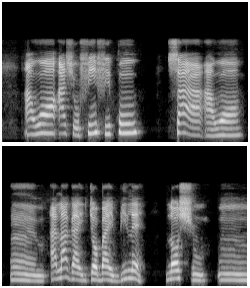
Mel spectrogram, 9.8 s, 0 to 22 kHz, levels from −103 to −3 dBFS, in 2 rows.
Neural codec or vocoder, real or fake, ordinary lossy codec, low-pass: none; real; none; 7.2 kHz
